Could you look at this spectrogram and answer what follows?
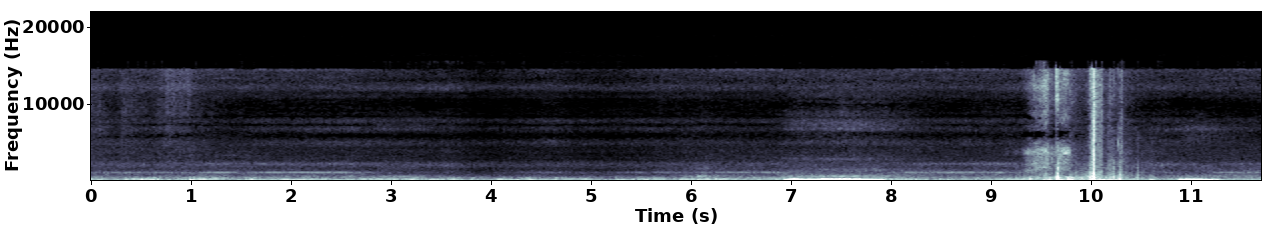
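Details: Puppy snoring after a long day: low rumbling snores with a loud drawn-out snore and a few snorts.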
